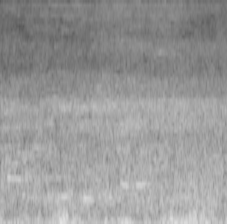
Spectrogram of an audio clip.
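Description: Wind buffeting the microphone in uneven low rumbles over the steady wash of small waves breaking on the shore.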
